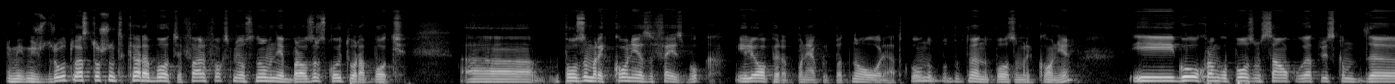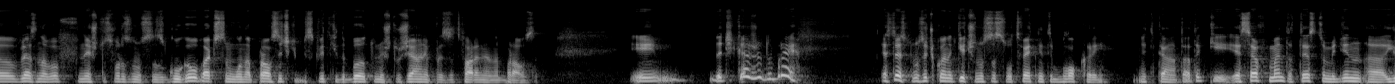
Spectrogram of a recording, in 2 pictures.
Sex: male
